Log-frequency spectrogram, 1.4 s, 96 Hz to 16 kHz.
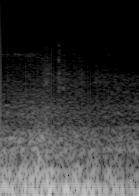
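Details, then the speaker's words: Car interior, windows up, budget RoadX tyres on coarse chip road before Continental CC7 swap: deep steady rumble rising with speed, nothing sharp above it; tyre roar, possibly road surface. "I don't know if you can hear that there's definitely rumbling away there"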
